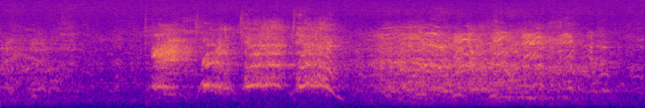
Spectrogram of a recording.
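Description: Theatre audience laughing, with a high, strangled puppet voice for the parrot sounding a few short notes from about a second in, the last sliding down in pitch. The voice comes while the performer is drinking from a glass, as the ventriloquist's gag.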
